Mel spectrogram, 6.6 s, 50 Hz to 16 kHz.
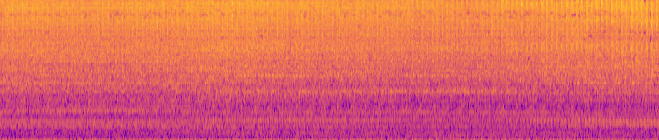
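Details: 2015 Ford Focus petrol engine idling with a quick, steady light metallic ticking over the hum; cause not stated.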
